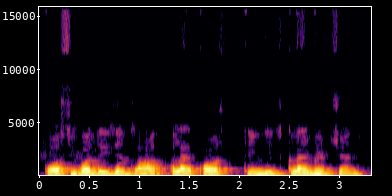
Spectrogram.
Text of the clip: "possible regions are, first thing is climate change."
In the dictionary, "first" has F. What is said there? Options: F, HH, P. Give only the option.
P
